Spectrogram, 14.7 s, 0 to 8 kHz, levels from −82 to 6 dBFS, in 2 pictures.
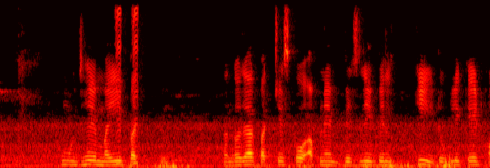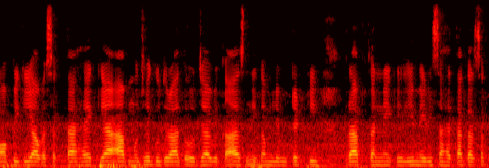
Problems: background sounds at intervals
